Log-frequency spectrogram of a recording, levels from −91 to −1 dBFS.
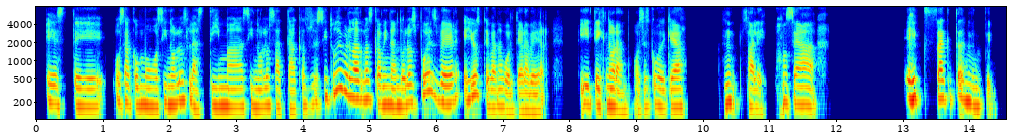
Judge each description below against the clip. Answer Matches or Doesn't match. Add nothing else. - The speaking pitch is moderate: Matches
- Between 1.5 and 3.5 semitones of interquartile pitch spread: Matches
